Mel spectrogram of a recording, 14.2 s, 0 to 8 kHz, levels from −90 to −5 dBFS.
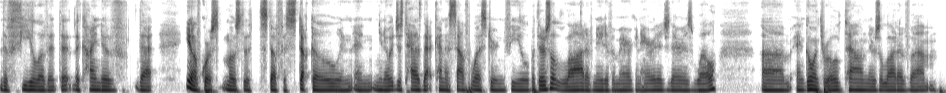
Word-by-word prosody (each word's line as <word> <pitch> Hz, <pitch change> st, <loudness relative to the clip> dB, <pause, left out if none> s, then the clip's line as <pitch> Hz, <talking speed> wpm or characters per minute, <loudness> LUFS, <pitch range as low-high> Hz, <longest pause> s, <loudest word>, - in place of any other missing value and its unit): the 115 Hz, -7 st, 0 dB
feel 120 Hz, -2 st, +1 dB
of 110 Hz, -1 st, +1 dB
it, 110 Hz, +1 st, -4 dB
the -, -, -1 dB
the 130 Hz, -3 st, -3 dB
kind 120 Hz, +1 st, -1 dB
of 110 Hz, -2 st, -2 dB
that, 110 Hz, -2 st, -1 dB, 0.5 s
you -, -, +8 dB
know, -, -, +9 dB
of -, -, -3 dB
course, 110 Hz, -4 st, +2 dB
most 120 Hz, -6 st, +1 dB
of 115 Hz, -, 0 dB
the 100 Hz, -, -10 dB
stuff -, -, 0 dB
is -, -, -3 dB
stucco 110 Hz, -1 st, +2 dB
and 105 Hz, +1 st, -2 dB
and, 110 Hz, +1 st, -3 dB
you 115 Hz, -, +1 dB
know, 115 Hz, -, +2 dB
it 120 Hz, -, 0 dB
just 120 Hz, -1 st, -3 dB
has 120 Hz, -2 st, +1 dB
that -, -, -2 dB
kinda 120 Hz, -3 st, -1 dB
southwestern 110 Hz, -1 st, -1 dB
feel, 110 Hz, -1 st, -2 dB
but 120 Hz, +2 st, -2 dB
there's 130 Hz, 0 st, +4 dB
a 160 Hz, -, +5 dB
lot 110 Hz, -3 st, +1 dB
of 105 Hz, 0 st, -4 dB
Native 105 Hz, -1 st, -2 dB
American 105 Hz, 0 st, -4 dB
heritage 110 Hz, +1 st, -3 dB
there 110 Hz, -1 st, -2 dB
as 105 Hz, -1 st, -3 dB
well, 105 Hz, +7 st, 0 dB, 0.6 s
um, 105 Hz, -1 st, +1 dB
and 115 Hz, 0 st, -1 dB
going 130 Hz, -2 st, +6 dB
through 110 Hz, -, +1 dB
Old 115 Hz, 0 st, 0 dB
Town, 115 Hz, -2 st, +1 dB
there's 105 Hz, 0 st, -2 dB
a -, -, -1 dB
lot 110 Hz, 0 st, 0 dB
of, 105 Hz, +1 st, -4 dB
um, 110 Hz, +2 st, -4 dB
110 Hz, 220 wpm, -23 LUFS, 105-120 Hz, 0.6 s, know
